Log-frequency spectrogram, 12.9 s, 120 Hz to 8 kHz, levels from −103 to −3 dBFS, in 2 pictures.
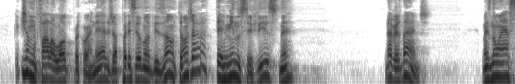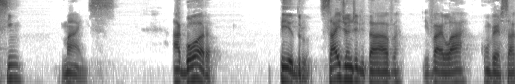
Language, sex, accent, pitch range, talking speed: Portuguese, male, Brazilian, 110-140 Hz, 170 wpm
